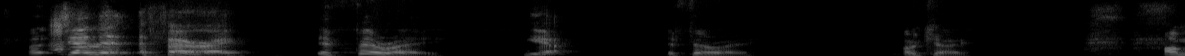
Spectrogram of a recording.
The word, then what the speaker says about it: Efere: to be interviewing Janet Efere. Am I pronouncing that correctly? Absolutely not. Efere. Efere. I did it again because you corrected me the other day. So, Efere. Efere. Yeah, yeah. Is that better?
